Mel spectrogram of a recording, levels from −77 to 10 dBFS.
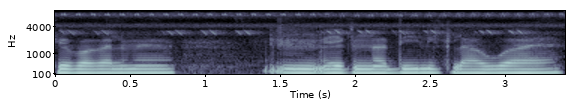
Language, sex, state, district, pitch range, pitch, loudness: Hindi, male, Jharkhand, Deoghar, 125-130 Hz, 125 Hz, -13 LUFS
